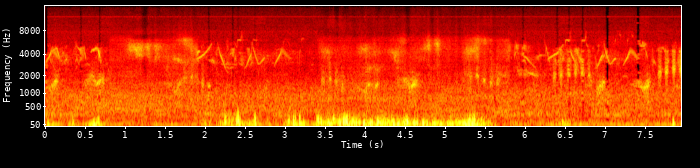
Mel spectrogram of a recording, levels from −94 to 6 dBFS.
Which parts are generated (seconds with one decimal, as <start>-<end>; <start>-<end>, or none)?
0.8-1.9; 3.4-5.8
